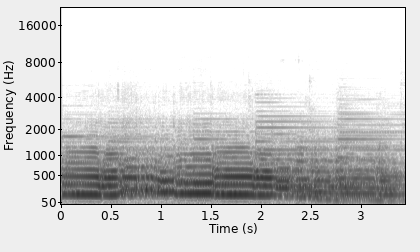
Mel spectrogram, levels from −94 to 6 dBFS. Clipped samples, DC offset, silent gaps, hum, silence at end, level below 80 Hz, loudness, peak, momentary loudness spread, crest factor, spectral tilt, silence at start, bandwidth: under 0.1%; under 0.1%; none; none; 0 s; -52 dBFS; -20 LUFS; -8 dBFS; 9 LU; 12 dB; -13.5 dB/octave; 0 s; 2.8 kHz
